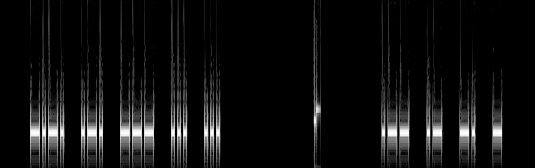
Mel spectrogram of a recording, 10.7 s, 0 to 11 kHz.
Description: Morse code, heard as a keyed tone, about 20 wpm, spaced as for 14 wpm, 700 Hz. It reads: CROSS WANT
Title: 2x Character Spacing - Top 300 Words - 20wpm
